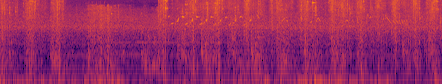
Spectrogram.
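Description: A mechanical mount's hooves thud rapidly as it gallops.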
